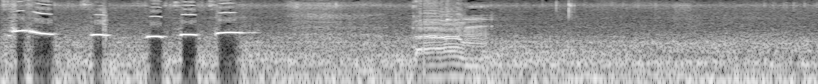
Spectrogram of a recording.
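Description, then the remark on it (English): Several short, breathy whistle attempts made by blowing air through the lips come in quick succession, followed by a brief wavering tone, all over a steady airy hiss. “That's just blowing through my lips.”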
